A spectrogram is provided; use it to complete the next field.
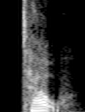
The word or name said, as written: tau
